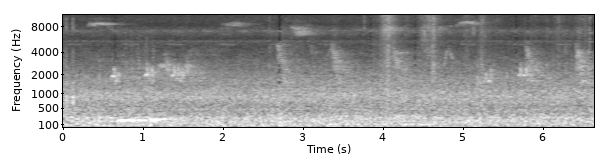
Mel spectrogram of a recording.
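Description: Steady outdoor background noise with scattered short bird chirps and brief whistles throughout.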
